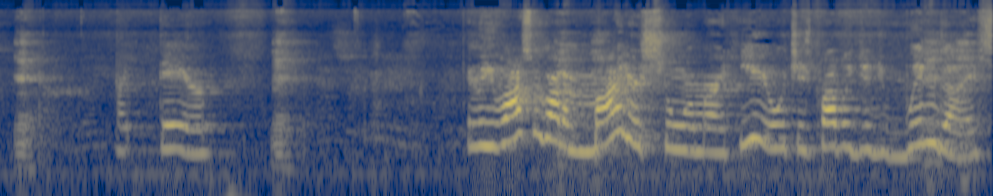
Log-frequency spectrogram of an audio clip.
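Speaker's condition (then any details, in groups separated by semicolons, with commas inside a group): No condition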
